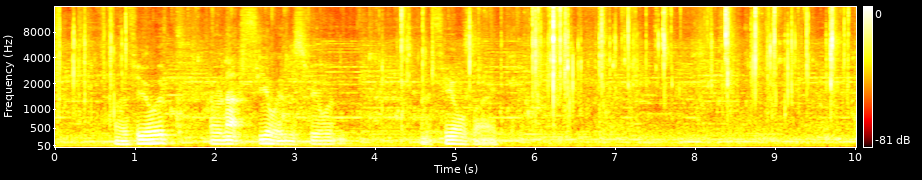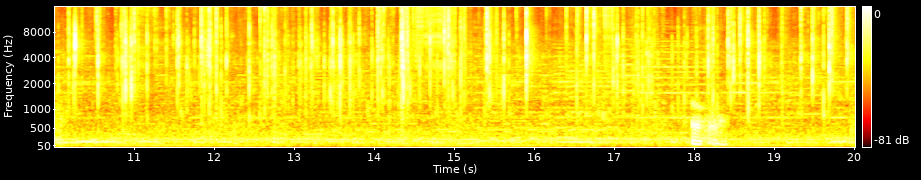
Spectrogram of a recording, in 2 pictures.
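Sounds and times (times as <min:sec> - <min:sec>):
foil wrappers crinkling: 0:00.0 - 0:20.0
quiet background music: 0:00.0 - 0:20.0.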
